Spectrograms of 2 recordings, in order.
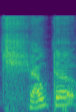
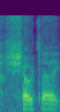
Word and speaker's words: Shota: Is it Shouta or is it Shota? Yasaoka. Shota Yasaoka. Yeah, I haven't. Okay. I know I've gotten the number of syllables wrong, if that's the case.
